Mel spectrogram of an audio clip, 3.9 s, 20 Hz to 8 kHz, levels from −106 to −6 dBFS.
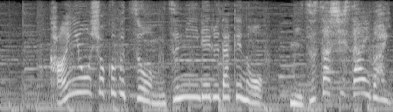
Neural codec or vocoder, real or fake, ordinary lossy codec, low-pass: none; real; none; none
